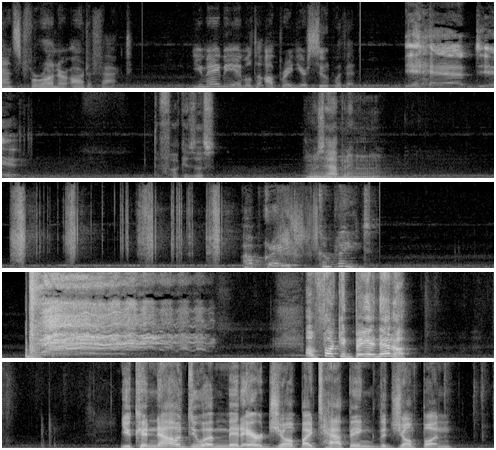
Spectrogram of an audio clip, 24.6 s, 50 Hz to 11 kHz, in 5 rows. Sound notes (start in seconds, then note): 11.0 duct tape noises; 12.2 laughs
